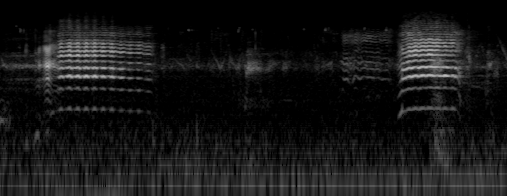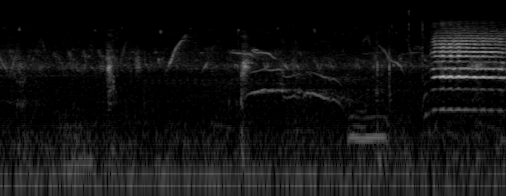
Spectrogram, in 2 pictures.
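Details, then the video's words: Farm sheep giving loud, drawn-out quavering bleats about every three to five seconds, with softer, more distant bleats and light background noise between them. "Sheep Farm Atmosphere"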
